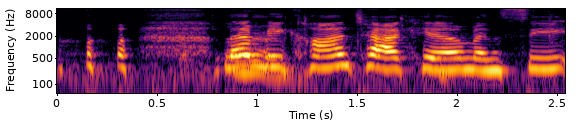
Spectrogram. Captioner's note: laughs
